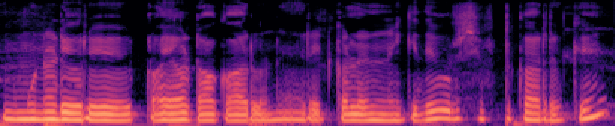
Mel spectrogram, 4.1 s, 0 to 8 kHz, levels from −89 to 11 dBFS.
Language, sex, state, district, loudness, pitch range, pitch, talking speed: Tamil, male, Tamil Nadu, Nilgiris, -14 LUFS, 150-175 Hz, 165 Hz, 175 wpm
